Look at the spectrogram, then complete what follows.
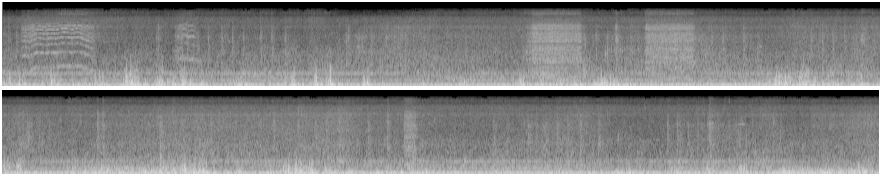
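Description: A sailboat's auxiliary engine running steadily, a low drone with a steady hum, while wind buffets the microphone and water rushes past the hull. A short wavering high note sounds just after the start, and a brief rush of noise about four seconds in.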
